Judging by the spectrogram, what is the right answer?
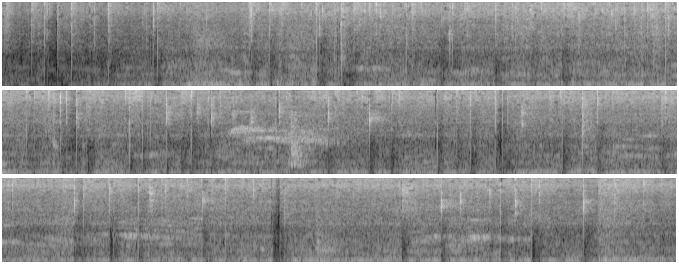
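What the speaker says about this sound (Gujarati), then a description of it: "હવે આપણે આ રીતે પીસીસ મૂકી દઈશું, એકદમ સ્લો ગેસ રાખીને." Patra bite pieces frying gently in a pan over a low gas flame, giving a steady soft sizzle and crackle that runs throughout, with occasional faint clinks and stirring sounds.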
